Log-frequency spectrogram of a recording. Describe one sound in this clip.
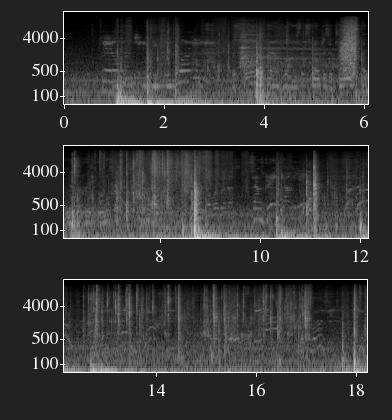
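Card packs rustle and knock as they are handled.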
